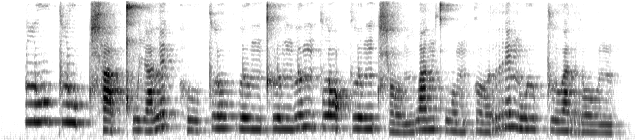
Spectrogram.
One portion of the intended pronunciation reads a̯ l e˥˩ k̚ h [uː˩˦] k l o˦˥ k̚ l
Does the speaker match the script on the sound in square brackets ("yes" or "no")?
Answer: yes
